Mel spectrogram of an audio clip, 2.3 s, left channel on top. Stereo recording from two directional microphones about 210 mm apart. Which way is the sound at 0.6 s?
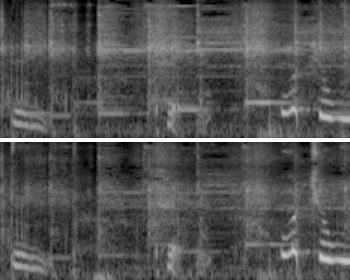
Centre (ahead or behind).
